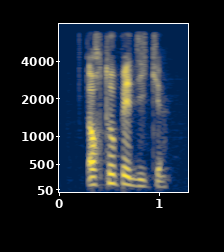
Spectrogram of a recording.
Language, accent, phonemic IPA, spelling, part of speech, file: French, France, /ɔʁ.tɔ.pe.dik/, orthopédique, adjective, LL-Q150 (fra)-orthopédique.wav
- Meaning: orthopedic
